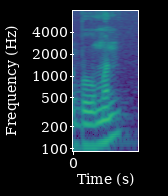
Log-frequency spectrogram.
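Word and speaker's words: women: पढ़ते हैं इसको देखो जब एक महिला की बात होती है स्पेलिंग होती है डब्लू ओ एम ए एन तो आपको उसका प्रोनंसिएशन करना होता है वुमन लेकिन जब एक से अधिक महिलाओं की बात हो रही होती है और स्पेलिंग होती है डब्लू ओ एम ई एन तो आपको उस में उसको बोलना होता है वमन तो 96 मेन है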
